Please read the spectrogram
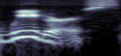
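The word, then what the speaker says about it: Uighurs: It's like U-I-G-H-U-R. That's one of the. – The Uyghurs.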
